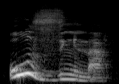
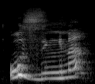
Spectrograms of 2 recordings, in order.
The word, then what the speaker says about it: usina: O S entre vogais representa o fonema Z. Esse fonema, na nossa pronúncia, quando a gente pronuncia as palavras, ele aparece som de Z, mas é grafado com a consoante S. Vamos ver o exemplo. Usina. Usina, né? Aqui o S está entre duas vogais, então nós grafamos com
